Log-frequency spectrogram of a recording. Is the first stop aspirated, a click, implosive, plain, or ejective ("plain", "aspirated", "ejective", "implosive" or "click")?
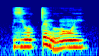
plain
